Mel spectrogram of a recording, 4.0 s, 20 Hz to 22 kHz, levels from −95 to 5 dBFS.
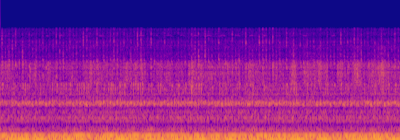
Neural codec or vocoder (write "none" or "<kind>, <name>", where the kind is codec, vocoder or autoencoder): none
